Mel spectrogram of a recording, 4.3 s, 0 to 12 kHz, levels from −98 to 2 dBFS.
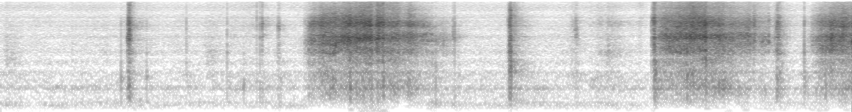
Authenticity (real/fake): fake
